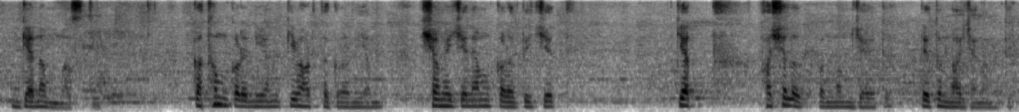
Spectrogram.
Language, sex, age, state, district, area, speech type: Sanskrit, male, 30-45, West Bengal, North 24 Parganas, urban, spontaneous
